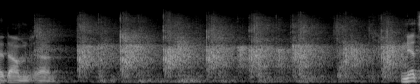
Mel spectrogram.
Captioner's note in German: Beifall Freie Demokraten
